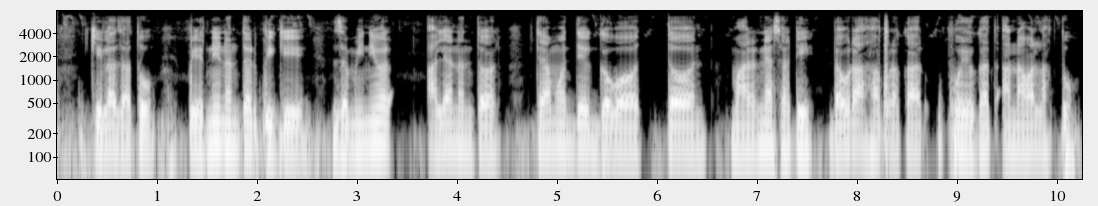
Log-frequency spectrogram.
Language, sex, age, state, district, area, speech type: Marathi, male, 18-30, Maharashtra, Washim, rural, spontaneous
